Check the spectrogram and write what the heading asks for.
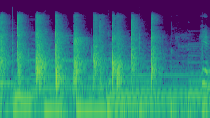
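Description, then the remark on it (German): Hands clapping, about nine sharp, evenly spaced claps in a quick steady rhythm, fading out at the end over a faint low tonal hum. “Applaus für Ravenclaw!”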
